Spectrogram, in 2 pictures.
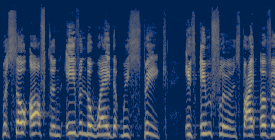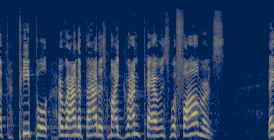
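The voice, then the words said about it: Black Country West Midlands accent. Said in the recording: “where I was brought up in West Bromwich. And that has influenced my accent ... the black country”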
